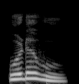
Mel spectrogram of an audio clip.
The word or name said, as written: ಒಡವು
